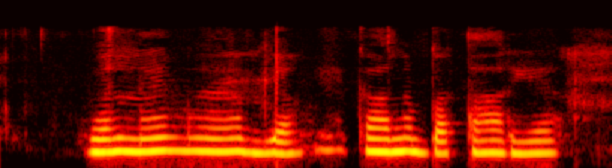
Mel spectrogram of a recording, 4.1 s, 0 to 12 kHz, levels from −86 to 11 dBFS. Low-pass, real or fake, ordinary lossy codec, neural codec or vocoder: 7.2 kHz; fake; AAC, 32 kbps; codec, 16 kHz, 2 kbps, X-Codec, HuBERT features, trained on balanced general audio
